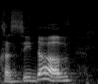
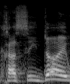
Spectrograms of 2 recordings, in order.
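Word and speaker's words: chasidav (חסידיו): Although it's pronounced chasidav, it's written chasidoi,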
